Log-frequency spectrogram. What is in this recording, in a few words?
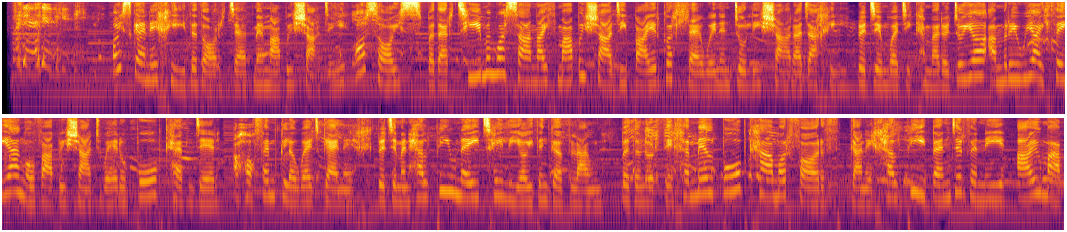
Welsh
